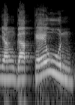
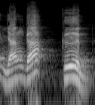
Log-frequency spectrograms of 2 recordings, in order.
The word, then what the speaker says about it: nyanggakeun: Nah, sekarang yang kedua nyanggakeun nyanggakeun kalopak e dan u itu bacanya bukan nyanggake keun ya, tapi dibacanya nyanggakeun.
